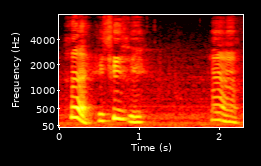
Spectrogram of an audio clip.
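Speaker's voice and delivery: talking through a big yawn; words stretched by a yawn. Real, not acted. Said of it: "I keep yawning".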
